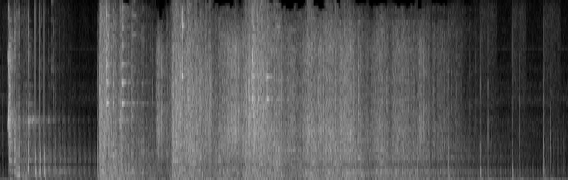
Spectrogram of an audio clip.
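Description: A wooden crate is smashed apart with a wrench.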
